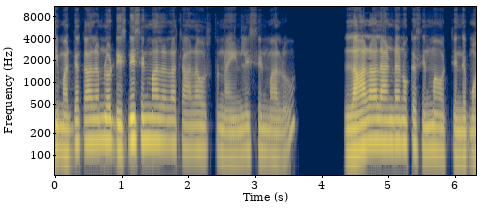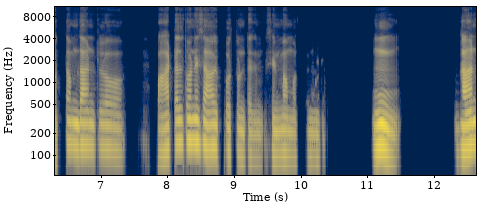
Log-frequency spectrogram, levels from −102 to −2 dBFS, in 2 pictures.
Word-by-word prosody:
మధ్య 115 +5 -2
కాలంలో 155 +1 +2
డిస్నీ 135 +5 +6
సినిమాలలా 160 -2 +1
చాలా 125 0 -5
ఒస్తున్నాయి 115 -4 -7
ఇంగ్లీష్ 120 +3 -6
సినిమాలు. 105 -2 -6 1.0
'లాల 135 +5 +6 0.2
లాండ్' 150 0 +2
అని 150 0 +1
ఒక 145 - -4
సినిమా 125 0 -1
ఒచ్చింది. 105 -1 -4
మొత్తం 140 +6 -4
దాంట్లో 130 -1 -3 0.7
పాటలతోనే 150 +6 +1
సాగిపోతుంటది 120 -7 -3 0.2
సినిమా 110 +1 -3
మొత్తం 100 0 -15
గూడ. 95 -2 -10 0.8
హ్మ్. 130 -4 +8 1.1
దాన్ 135 +3 +6
130 Hz, 110 wpm, -23 LUFS, 110-150 Hz, 1.1 s, హ్మ్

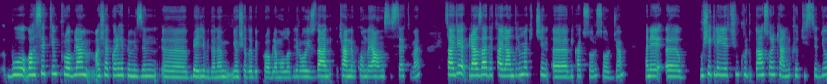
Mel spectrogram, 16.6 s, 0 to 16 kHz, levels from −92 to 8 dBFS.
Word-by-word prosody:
bu 290 +3 +2
bahsettiğin 335 +3 +3
problem 300 -1 +3
aşağı 270 +2 -1
yukarı 280 0 -1
hepimizin, 255 -1 -2
eee, 225 -2 -3
belli 240 -1 0
bir 220 - -10
dönem 225 +4 -4
yaşadığı 225 -1 -5
bir 220 0 -8
problem 215 0 -3
olabilir. 220 +2 -7
O 235 0 -2
yüzden 240 +2 +3 0.2
kendini 245 -2 +3
bu 230 - -13
konuda 240 -1 -6
yalnız 240 0 +1
hissetme. 250 +1 -6 0.5
Sadece 310 +3 +6
biraz 280 +1 +7
daha 300 -1 +7
detaylandırmak 285 +1 +2
için, 295 -3 -6
eee, 230 0 +3
birkaç 250 +1 -6
soru 250 +1 -6
soracağım. 240 +4 -7 0.4
Hani, 255 +4 +1 0.2
ııı, 235 -1 0 0.3
bu 275 - -1
şekilde 300 +1 -1
iletişim 285 +1 -3
kurduktan 290 -1 0
sonra 300 0 -2
kendini 260 -2 -2
kötü 275 -1 -9
hissediyor 270 +2 -6
260 Hz, 145 wpm, -22 LUFS, 235-290 Hz, 0.5 s, biraz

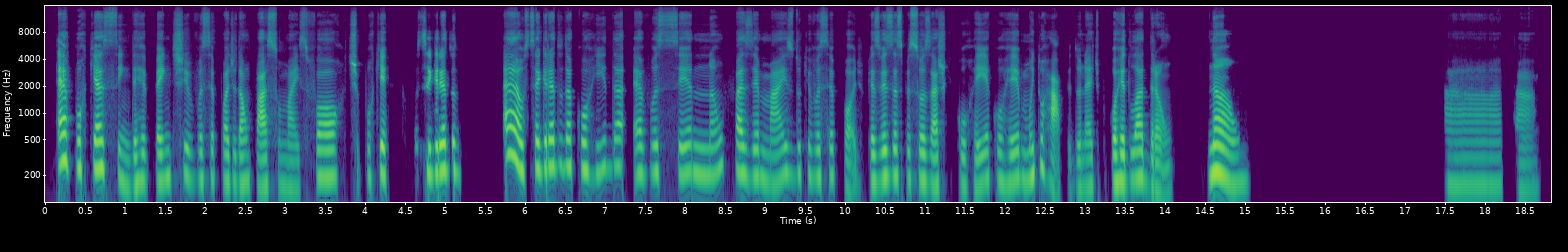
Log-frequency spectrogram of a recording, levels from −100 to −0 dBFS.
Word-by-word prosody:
É, 285 +2 +10
porque 245 -3 +1
assim, 200 -8 +3
de 160 - -4
repente, 175 +3 -2
você 180 +1 -8
pode 175 -2 -4
dar 165 - +1
um 170 - -6
passo 155 0 +1
mais 145 -1 -9
forte, 195 0 0
porque 195 +1 +2 0.3
o 415 - -17
segredo 220 - +4 0.5
é 330 -6 +8
o - - +5
segredo 245 +3 +2
da 250 0 +1
corrida 240 +2 -2
é 210 - 0
você 215 0 -3
não 205 +2 -3
fazer 205 -3 +2
mais 180 +3 -3
do 205 +1 -8
que 205 - -10
você 190 +1 -6
pode, 150 -5 -8
porque - - -4
às 170 - -1
vezes 190 +2 +1
as 195 0 0
pessoas 180 -1 -2
acham 155 0 0
que - - -51
correr 155 0 -5
é 180 - -4
correr 175 0 -3
muito 195 +7 -2
rápido, 145 - -1
né, 150 +1 -5
tipo - - -24
correr 170 0 +5
do 180 - -12
ladrão, 150 -10 0 0.4
não. 180 -6 +5 2.5
Ah, 160 0 -10 0.2
tá. 140 0 -11
185 Hz, 155 wpm, -27 LUFS, 165-215 Hz, 2.5 s, É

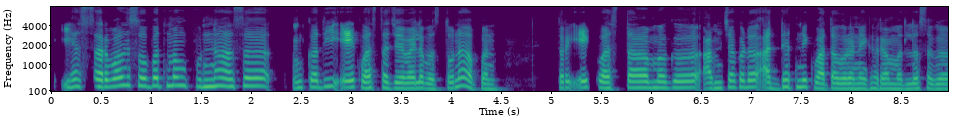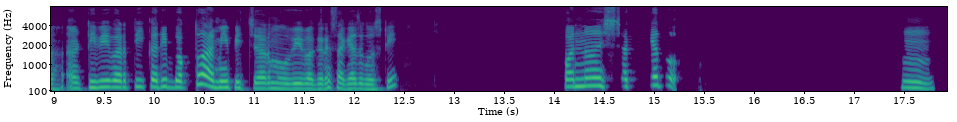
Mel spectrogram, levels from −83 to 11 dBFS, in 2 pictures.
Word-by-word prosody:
या 245 +2 0
सर्वांसोबत, 270 +3 +2
मग 285 0 +1
पुन्हा 250 +2 +2
असं 260 -5 -1
कधी 235 +2 0 0.2
1 230 -1 +1
वाजता 205 +1 +2
जेवायला 190 0 +2
बसतो 170 +2 -3
ना 270 +3 +1
आपण, 175 -6 -2 0.6
तर 205 - -1
1 220 +1 0
वाजता 205 +2 +2
मग 210 0 0
अ, 215 +1 +2
आमच्याकडं 225 +4 0
आध्यात्मिक 230 +4 0
वातावरण 180 -1 +2
आहे 175 - -1
घरामधलं, 175 -1 -2
सगळं 170 -2 -3
अ, 195 -2 -2
टीव्हीवरती 225 +1 +1
कधी 240 0 +2
बघतो 220 +10 0
आम्ही, 220 -2 +3
पिक्चर, 185 -1 -2
मूवी 180 -1 -1
वगैरे 175 +1 -1
सगळ्याच 175 -3 -2
गोष्टी. 165 - -4 1.7
पण 250 +1 +1 0.3
शक्यतो 255 - -4 2.3
हं. 205 -4 -3
210 Hz, 120 wpm, -22 LUFS, 180-240 Hz, 2.3 s, आम्ही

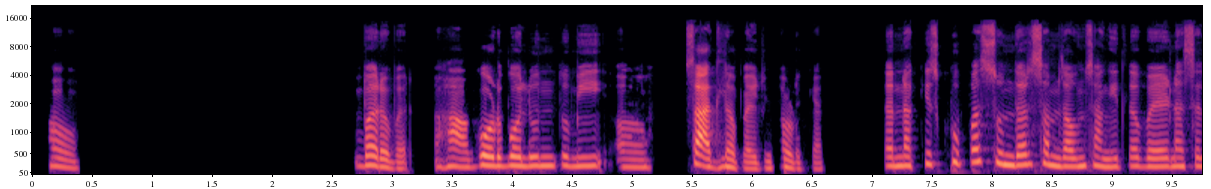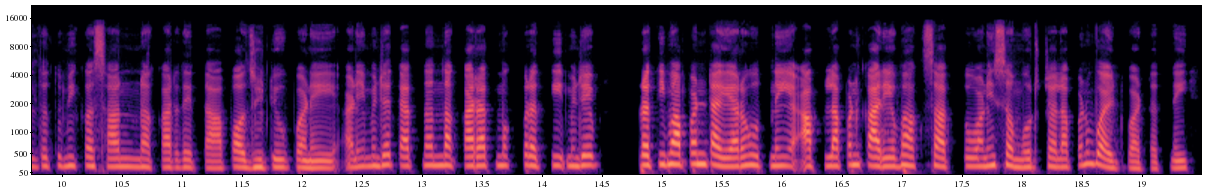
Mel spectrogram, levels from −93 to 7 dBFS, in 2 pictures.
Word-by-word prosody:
हो. 180 -6 -4 2.4
बरोबर, 180 -10 +2 0.3
हां, 185 0 +1
गोड 220 -1 +5
बोलून 210 0 +2
तुम्ही 210 0 -2
अ, 185 - -7 0.5
साधलं 185 0 +6
पाहिजे 145 0 -5
थोडक्यात. 140 -5 -6 0.5
तर 210 - +1
नक्कीच 215 +4 -1
खूपच 300 +1 0
सुंदर 235 -6 +3
समजावून 205 -6 +1
सांगितलं 205 -2 -3
वेळ 195 0 0
नसेल 200 -1 -3
तर 205 - -4
तुम्ही 210 +1 -3
कसा 195 -2 0
नकार 185 -2 -3
देता 165 -2 -3
पॉझिटिव्हपणे 175 -2 0
आणि 190 +2 -2
म्हणजे 210 +3 0
त्यातनं 220 +1 -1
नकारात्मक 220 0 +2
प्रती 220 -1 -1
म्हणजे 215 +2 +1 0.4
प्रतिमा 240 +2 +5
पण 255 -1 +4
तयार 200 -4 +4
होत 225 +1 +1
नाही 210 0 0
आपला 205 +1 +1
पण 235 0 +1
कार्यभाग 210 +1 +4
साधतो 200 -1 -1
आणि 200 +2 +1
समोरच्याला 185 -3 -1
पण 245 +3 -2
वाईट 180 -9 +2
वाटत 150 -1 -5
नाही. 165 0 -2
205 Hz, 140 wpm, -23 LUFS, 185-220 Hz, 2.4 s, साधलं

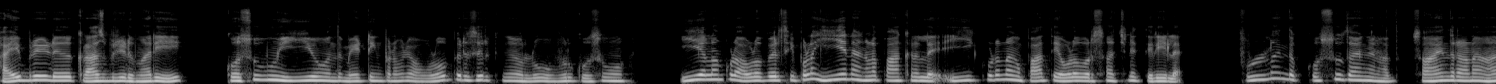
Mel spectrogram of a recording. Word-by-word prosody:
Hybrid 180 +7 +3 0.2
cross 150 +1 +3
breed 160 -2 +3
மாதிரி 150 +2 +4 0.7
கொசுவும் 205 +5 +2
ஈயும் 180 +1 +3
வந்து 165 0 0
மேட்டிங் 155 +2 -1
பண்ண 160 -1 -2
மாரி 165 0 -1
அவ்ளோ 140 +5 -1
பெருசு 195 -3 -1
இருக்குங்க 175 -2 -6
அதுல 145 +1 0
ஒவ்வொரு 150 +3 -1
கொசுவும். 155 +3 -1 0.7
ஈயெல்லா 225 +2 +3
கூட 215 - +1
அவ்வளோ 170 +3 +2
பெருசு 185 -1 +1
இப்பலா 220 +7 -1
ஈயே 225 +4 +2
நாங்கலா 200 -1 +1
பார்க்கறதில்ல. 175 -2 +1 0.3
ஈ - - -1 0.3
கூட 205 - -3
நாங்க 205 -4 +1
பார்த்து 170 +1 -1
எவ்வளோ 165 +2 +3
வருஷம் 160 +2 -2
ஆச்சுன்னே 170 +3 -3
தெரியல. 145 -2 +2 0.6
ஃபுல்லா 215 +8 -2
இந்த 225 - -2 0.2
கொசுதாங்க. 195 +1 -1 0.2
அதுவும் 150 +3 -12
சாயந்திரம் 175 +3 +2
ஆனா 170 0 +1
175 Hz, 150 wpm, -22 LUFS, 160-195 Hz, 0.7 s, மாதிரி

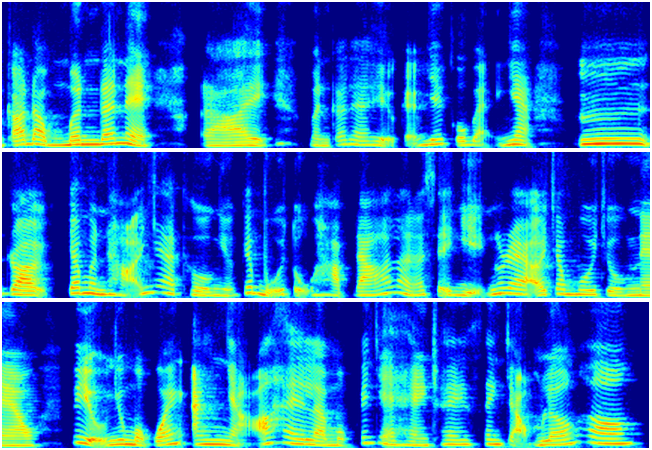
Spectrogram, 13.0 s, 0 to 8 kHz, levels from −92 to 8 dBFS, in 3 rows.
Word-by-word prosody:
có 200 +5 +1
đồng 220 -7 +1
minh 230 +2 +5
đó 255 +3 +3
nè, 235 - +3 0.3
rồi 175 +1 0 0.3
mình 175 -3 -8
có 225 - -9
thể 220 -3 -6
hiểu 205 - -6
cảm - - -7
giác 240 +4 -2
của 195 - -5
bạn 205 - -7
nha. 225 +3 0 0.3
Ừm, 265 0 +7
rồi 220 -4 +4
cho 295 - +2
mình 275 -6 +3
hỏi 225 +5 -2
nha, 295 -4 -4
thường 185 -4 -4
những 170 +2 -9
cái 310 - -3
buổi 235 -2 -2
tụ - - -8
họp 180 - -3
đó 195 +9 -1
là 310 - -3
nó 215 - -5
sẽ 230 - -7
diễn 235 - -4
ra 270 -3 +1
ở - - +2
trong 230 +1 -3
môi 225 -1 -1
trường 185 -4 -6
nào? 175 -1 +1 0.2
Ví 320 - -1
dụ - - +4
như 230 +3 +1
một 205 -5 +2
quán 235 +6 +2
ăn 235 -1 +3
nhỏ 215 +5 0
hay 290 -5 -2
là 205 -5 +1
một 180 -1 -5
cái 300 0 -8
nhà 225 - -3
hàng 190 -3 -3
sang 230 0 -3
sang 235 -1 -2
trọng 220 - -2
lớn 225 +6 0
hơn? 275 -4 +4
230 Hz, 260 wpm, -22 LUFS, 195-255 Hz, 0.3 s, Ừm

